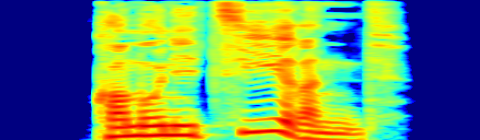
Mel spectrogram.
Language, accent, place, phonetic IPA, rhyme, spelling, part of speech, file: German, Germany, Berlin, [kɔmuniˈt͡siːʁənt], -iːʁənt, kommunizierend, verb, De-kommunizierend.ogg
- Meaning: present participle of kommunizieren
